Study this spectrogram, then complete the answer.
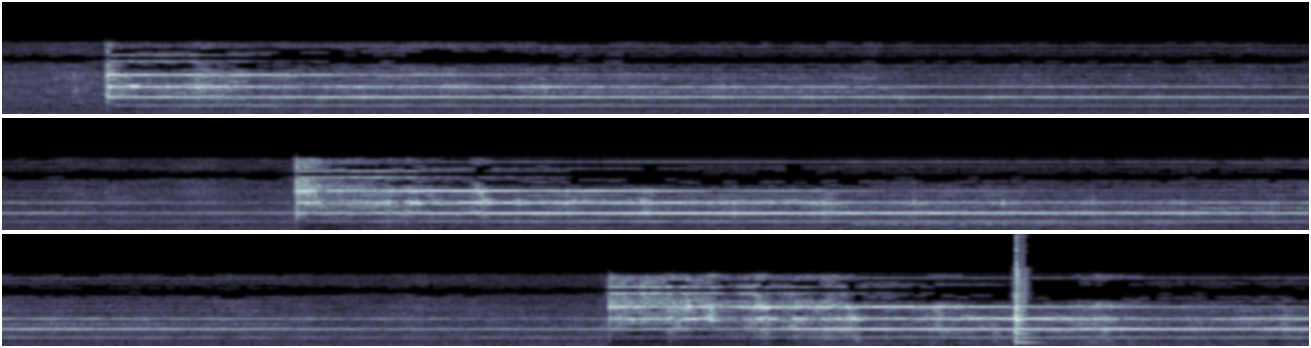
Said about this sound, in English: So let's spend a moment and just listen to the sound of the bell.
